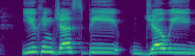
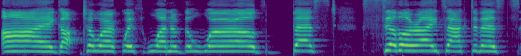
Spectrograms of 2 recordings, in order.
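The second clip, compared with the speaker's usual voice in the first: slow, higher, earnest Gaga announcement; [name] impression; 5 semitones higher, slower than usual. Lightly voiced Gaga, slow and higher, telling her concert crowd. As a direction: grandly announce it like a pop star. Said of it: "she was like".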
